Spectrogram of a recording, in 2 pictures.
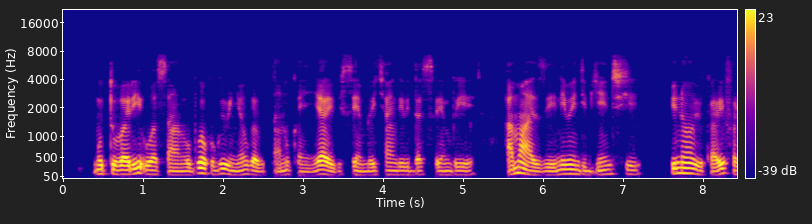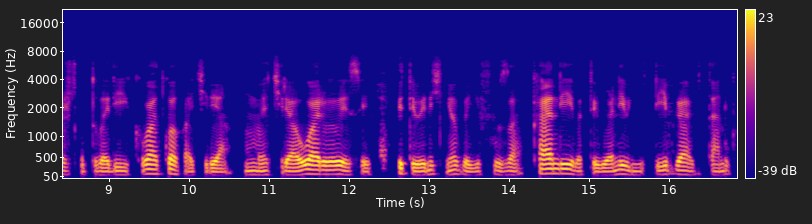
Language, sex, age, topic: Kinyarwanda, male, 18-24, finance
